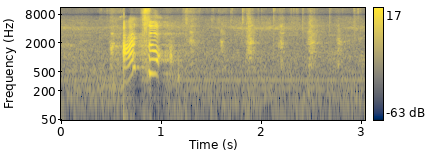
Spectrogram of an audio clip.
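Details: A young female Great Dane puppy kept with papillon dogs lets out two quick high yelps in close succession. Softer brief sounds and a person speaking names follow at the end.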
